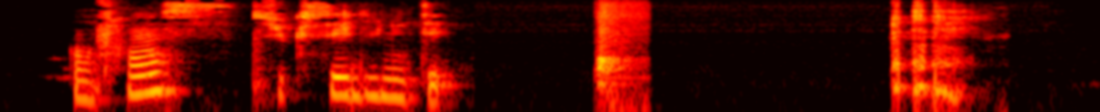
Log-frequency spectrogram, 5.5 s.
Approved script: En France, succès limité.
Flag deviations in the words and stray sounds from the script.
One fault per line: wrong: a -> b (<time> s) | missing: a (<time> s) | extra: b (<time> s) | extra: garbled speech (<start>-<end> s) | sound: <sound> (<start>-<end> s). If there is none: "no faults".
sound: whoosh (3.0-3.3 s)
sound: throat clearing (4.4-5.1 s)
